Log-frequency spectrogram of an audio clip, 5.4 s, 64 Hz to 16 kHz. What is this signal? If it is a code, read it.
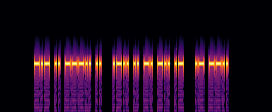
Morse code, heard as a keyed tone, about 36 wpm, 700 Hz. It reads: KI8I LINDA AZ
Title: K1USN SST QSO Practice - 35wpm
